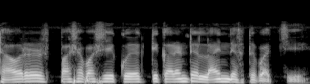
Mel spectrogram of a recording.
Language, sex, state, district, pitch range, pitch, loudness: Bengali, male, Assam, Hailakandi, 120-135 Hz, 125 Hz, -14 LUFS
